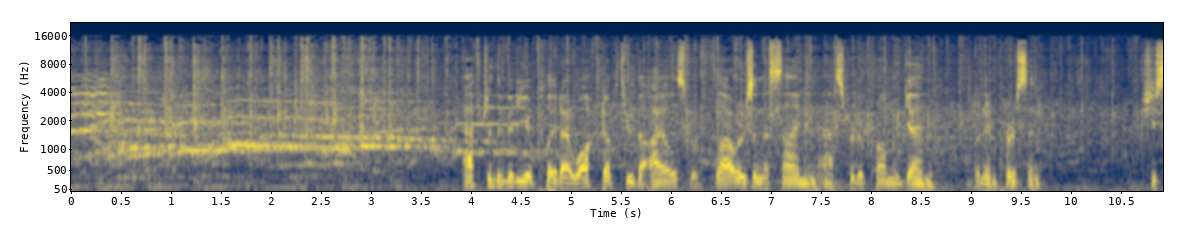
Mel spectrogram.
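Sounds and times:
whoops and shrieks: 0.0 - 4.7
large crowd of young voices cheering and yelling at school: 0.0 - 10.9
speech: 3.9 - 9.8, 10.8 - 10.9.

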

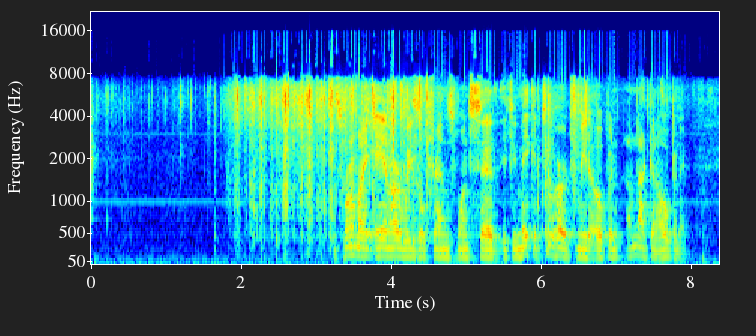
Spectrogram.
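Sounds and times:
rustling plastic packaging: 0.0 - 7.9
scissors cutting stiff plastic packaging: 1.2 - 4.7, 6.0 - 6.8
speech: 3.4 - 8.1.

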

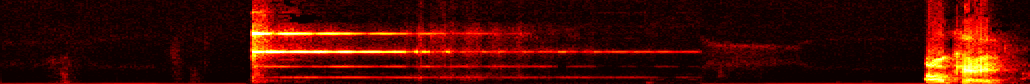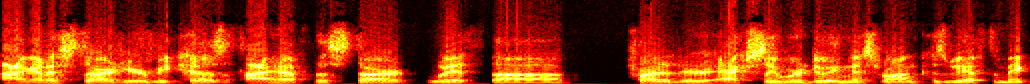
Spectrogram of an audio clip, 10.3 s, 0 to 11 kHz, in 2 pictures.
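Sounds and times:
single bright bell struck: 1.2 - 3.5
speech: 4.6 - 10.2.

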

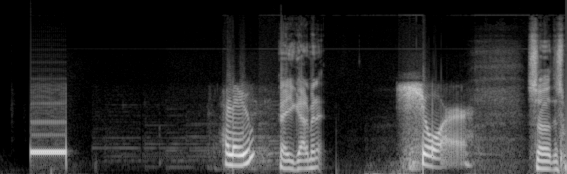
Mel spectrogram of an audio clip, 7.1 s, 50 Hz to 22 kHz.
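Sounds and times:
single steady telephone tone: 0.4 - 0.9
speech: 2.8 - 4.1, 5.0 - 7.0.

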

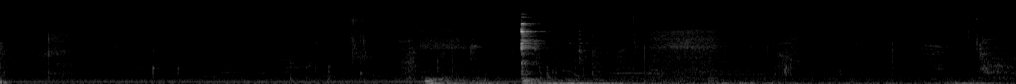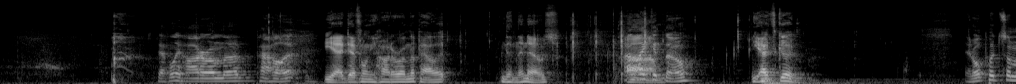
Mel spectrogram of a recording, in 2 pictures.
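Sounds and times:
low steady hum: 0.0 - 20.2
quiet sipping of Old Forester: 0.1 - 11.8, 12.6 - 19.8
glasses clinking in a toast: 4.7 - 6.8, 17.7 - 19.7
speech: 11.8 - 18.3, 19.8 - 20.3.

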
